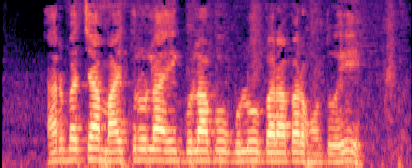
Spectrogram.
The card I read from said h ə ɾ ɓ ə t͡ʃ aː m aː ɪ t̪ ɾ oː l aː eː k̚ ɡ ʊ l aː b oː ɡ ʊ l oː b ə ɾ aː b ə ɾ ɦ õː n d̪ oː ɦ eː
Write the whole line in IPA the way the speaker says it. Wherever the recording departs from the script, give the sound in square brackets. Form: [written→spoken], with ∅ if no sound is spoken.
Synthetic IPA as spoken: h ə ɾ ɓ ə t͡ʃ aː m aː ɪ t̪ ɾ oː l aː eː k̚ ɡ ʊ l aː b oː ɡ ʊ l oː b ə ɾ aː b ə ɾ ɦ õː n d̪ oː ɦ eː

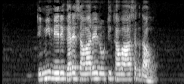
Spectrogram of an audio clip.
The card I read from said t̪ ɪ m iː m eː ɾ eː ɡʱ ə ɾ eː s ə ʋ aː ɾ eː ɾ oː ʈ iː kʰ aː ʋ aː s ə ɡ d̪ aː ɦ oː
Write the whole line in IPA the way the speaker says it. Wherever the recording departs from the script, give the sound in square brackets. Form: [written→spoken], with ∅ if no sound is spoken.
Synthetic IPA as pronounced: t̪ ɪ m iː m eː ɾ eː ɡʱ ə ɾ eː s ə ʋ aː ɾ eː ɾ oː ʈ iː kʰ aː ʋ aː s ə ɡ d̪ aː ɦ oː

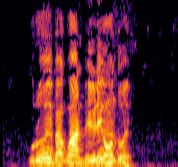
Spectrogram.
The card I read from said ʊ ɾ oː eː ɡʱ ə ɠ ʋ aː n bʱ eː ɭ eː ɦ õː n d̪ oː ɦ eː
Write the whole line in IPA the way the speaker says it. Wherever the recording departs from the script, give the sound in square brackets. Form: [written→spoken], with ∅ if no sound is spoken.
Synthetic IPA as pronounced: ʊ ɾ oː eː [ɡʱ→bʱ] ə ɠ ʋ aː n bʱ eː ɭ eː ɦ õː n d̪ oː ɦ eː

